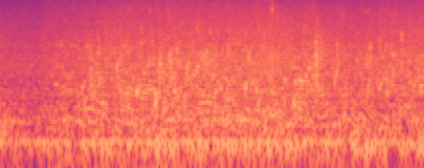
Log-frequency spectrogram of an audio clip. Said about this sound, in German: öffnet die Klappe des Fischtanks und wirft Futter ins Wasser.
